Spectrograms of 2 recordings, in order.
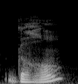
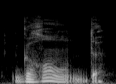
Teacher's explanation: This final D is not pronounced. Okay, so grand, and then the feminine form, grande.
